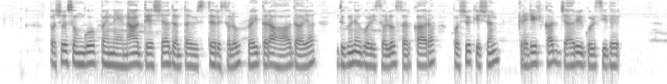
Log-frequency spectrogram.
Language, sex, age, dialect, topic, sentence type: Kannada, male, 18-24, Mysore Kannada, agriculture, statement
